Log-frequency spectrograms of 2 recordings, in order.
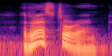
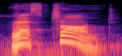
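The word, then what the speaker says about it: restaurant: बोला जाता है और हम इसका उच्चारण करते हैं रेस्टोरेंट जिप कि रेस्टोरेंट कहना बिल्कुल गलत है क्योंकि इस का सही उच्चारण होता है रेस्ट्रॉन् रेस्ट्रॉन्ट एक उदाहरण लेकर देखते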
